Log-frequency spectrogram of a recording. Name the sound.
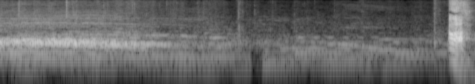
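audience shouting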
